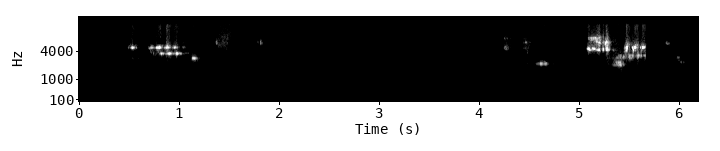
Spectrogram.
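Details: Southern House Wren, the native chercán of Villa Alemana, Chile, with an elaborate song often heard in mornings: brief high, trilled and chattering phrases with quick descending notes, a pause, then a dense jumbled burst.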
